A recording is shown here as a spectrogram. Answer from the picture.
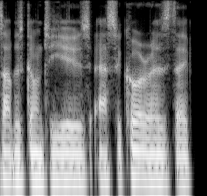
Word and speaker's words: Sakura: Is that how it's pronounced? Sakura.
